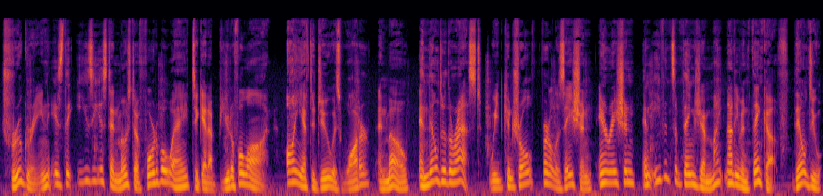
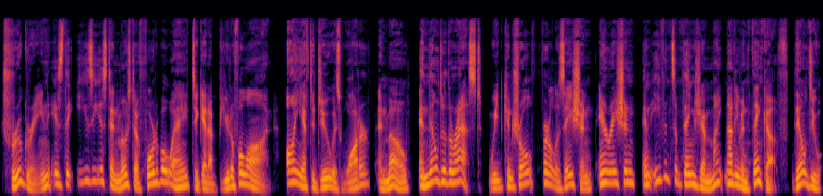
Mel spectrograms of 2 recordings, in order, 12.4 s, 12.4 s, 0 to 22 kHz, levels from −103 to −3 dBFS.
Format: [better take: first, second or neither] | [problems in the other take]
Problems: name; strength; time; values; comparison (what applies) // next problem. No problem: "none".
second | household noises; faint; throughout; 30 dB below the speech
